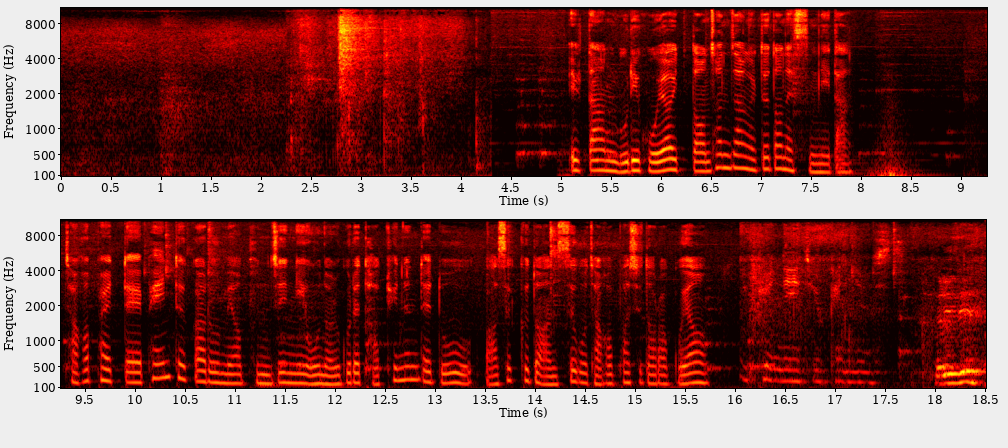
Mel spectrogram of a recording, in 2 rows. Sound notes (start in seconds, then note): 8.0 extremely loud noise and dust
